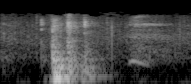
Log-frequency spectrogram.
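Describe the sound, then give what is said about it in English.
A door is pushed shut with one heavy, low thud, followed a moment later by a softer, brief sound. “Close the door quickly and lock it, will you?”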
